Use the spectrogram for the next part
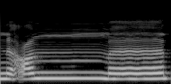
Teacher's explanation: وَمَا اللَّهُ بِغَافِلٍ عَمَّا تَعْمَلُونَ. اما میم مشددہ غنہ کریں گے اور کھینچیں گے میم کو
